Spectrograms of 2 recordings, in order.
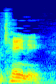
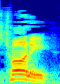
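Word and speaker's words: Taney: there is a judge and Justice named Roger tany ton is how it's pronounced actually and justice justice Tony who's the same guy who wrote The Dread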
